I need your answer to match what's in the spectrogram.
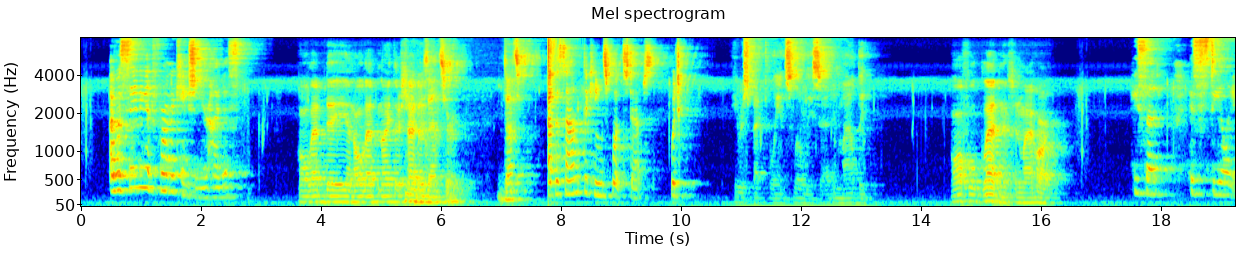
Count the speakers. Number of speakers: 5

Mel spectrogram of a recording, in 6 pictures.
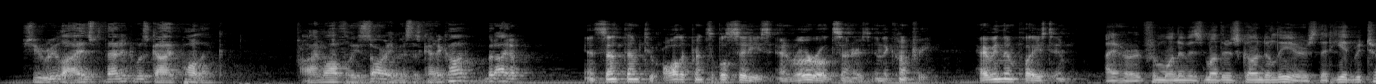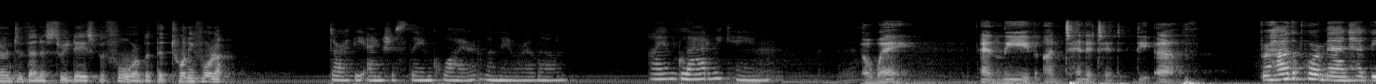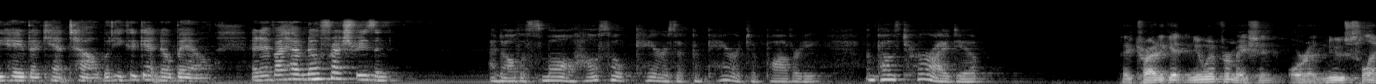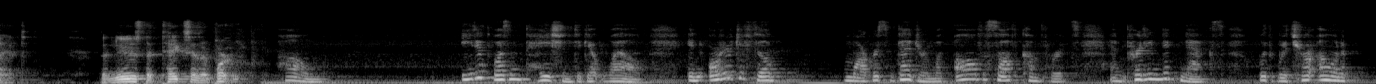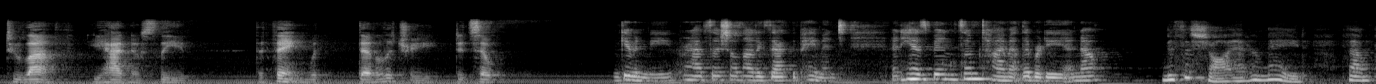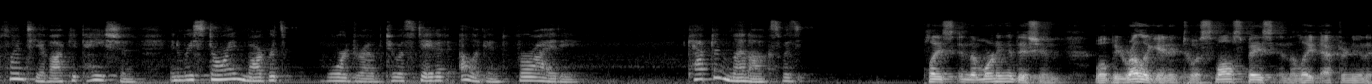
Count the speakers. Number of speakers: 8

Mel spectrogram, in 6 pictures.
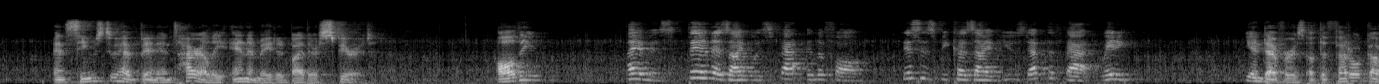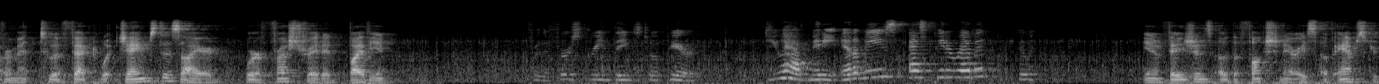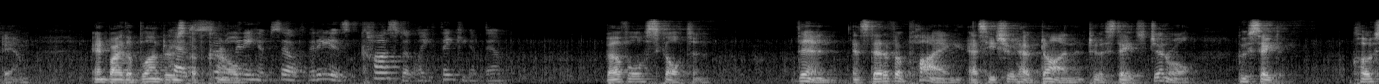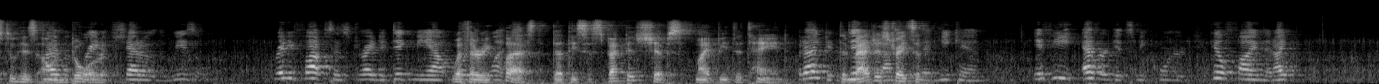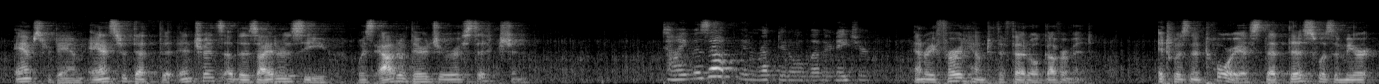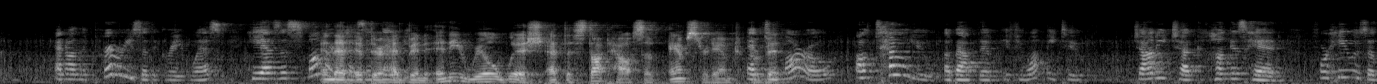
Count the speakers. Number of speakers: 2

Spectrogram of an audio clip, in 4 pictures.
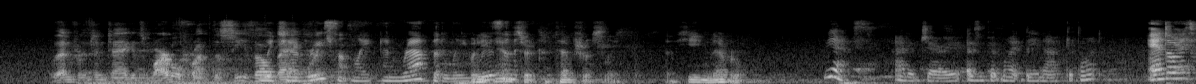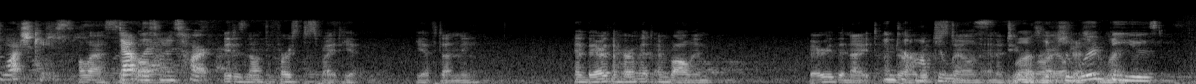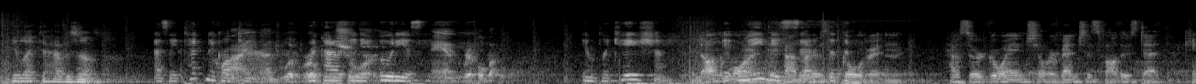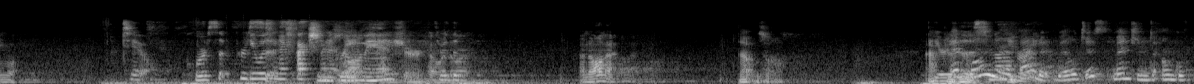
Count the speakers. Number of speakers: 6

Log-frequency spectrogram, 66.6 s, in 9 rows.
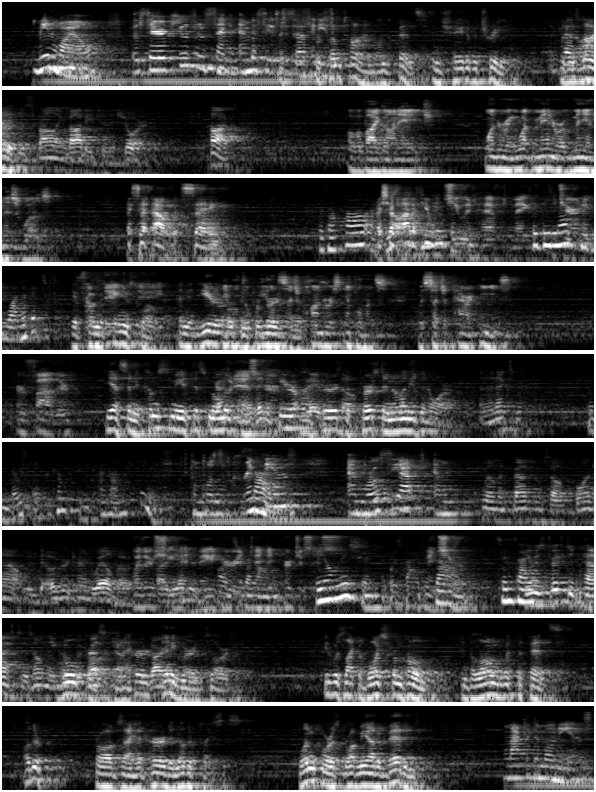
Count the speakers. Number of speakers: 7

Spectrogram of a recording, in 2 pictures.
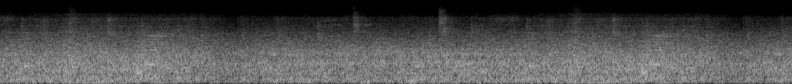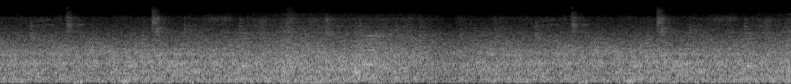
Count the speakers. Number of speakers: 0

